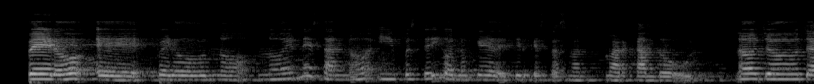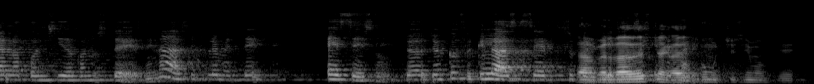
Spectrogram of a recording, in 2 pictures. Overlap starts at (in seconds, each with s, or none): 13.9 s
